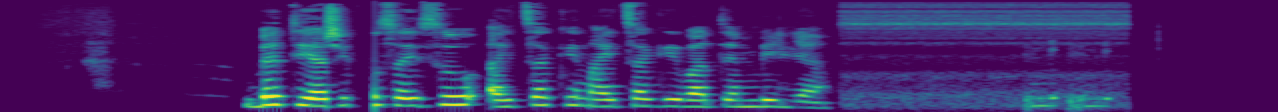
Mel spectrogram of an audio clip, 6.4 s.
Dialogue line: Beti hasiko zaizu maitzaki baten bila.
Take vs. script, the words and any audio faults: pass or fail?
fail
